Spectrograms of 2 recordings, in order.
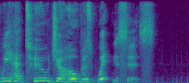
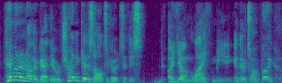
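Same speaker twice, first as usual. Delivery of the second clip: ordinary talk, nothing marked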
